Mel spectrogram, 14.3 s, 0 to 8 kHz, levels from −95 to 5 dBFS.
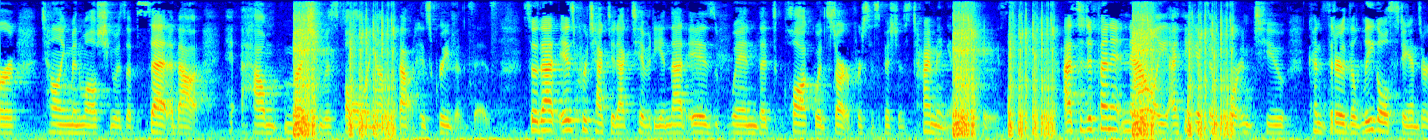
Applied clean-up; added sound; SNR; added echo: none; Fart; -3 dB; none.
